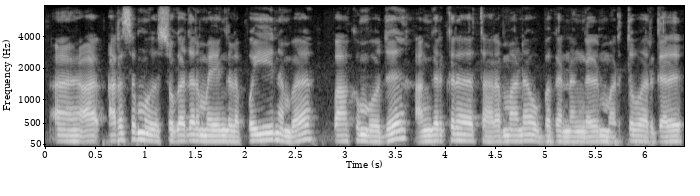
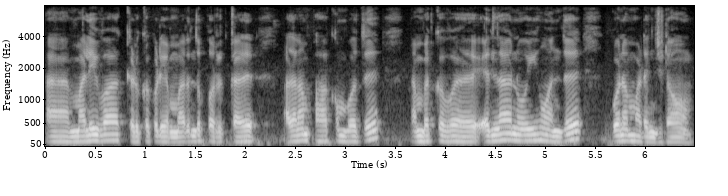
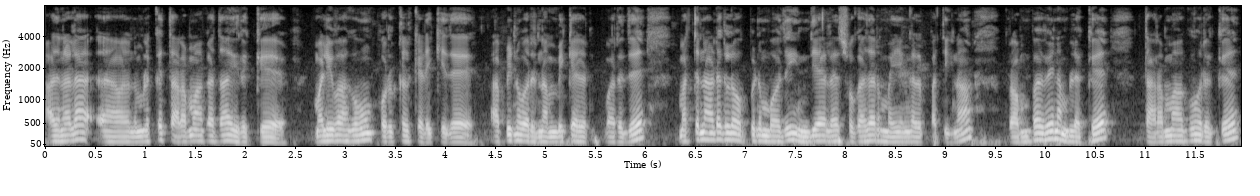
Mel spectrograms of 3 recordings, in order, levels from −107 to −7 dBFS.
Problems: none marked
